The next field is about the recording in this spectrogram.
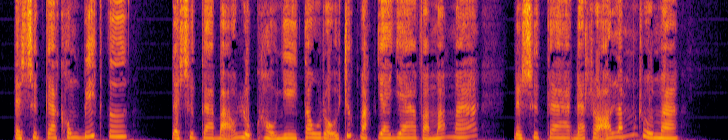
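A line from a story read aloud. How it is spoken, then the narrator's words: Resentful. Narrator (Vietnamese): Nhạc Linh Sang hậm hực nói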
